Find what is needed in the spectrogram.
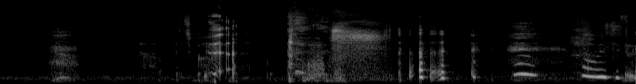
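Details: Several abrupt, short gulping hiccups interrupting quiet conversation between people in a room at night; the hiccups then stop without drinking water.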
